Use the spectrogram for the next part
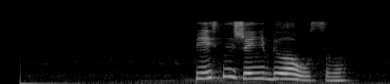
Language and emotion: Russian, positive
